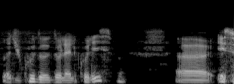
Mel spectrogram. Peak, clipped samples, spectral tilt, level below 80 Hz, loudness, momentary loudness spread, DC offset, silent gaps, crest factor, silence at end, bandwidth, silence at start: -8 dBFS; under 0.1%; -8.5 dB/octave; -66 dBFS; -25 LUFS; 19 LU; under 0.1%; none; 18 dB; 0 s; 6 kHz; 0.05 s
